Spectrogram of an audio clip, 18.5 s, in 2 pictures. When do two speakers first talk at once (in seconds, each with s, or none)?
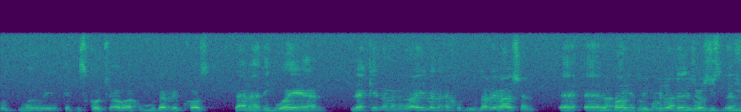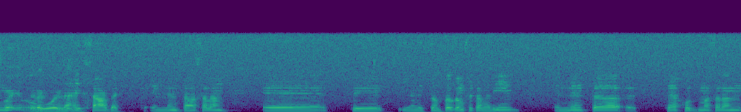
7.5 s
